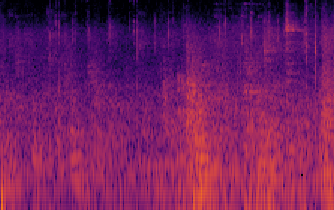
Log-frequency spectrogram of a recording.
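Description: Quiet lecture-hall room sound with light knocks and clicks of objects being handled at the front desk, starting with one sharp knock. A louder, rustly stretch comes about halfway through.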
